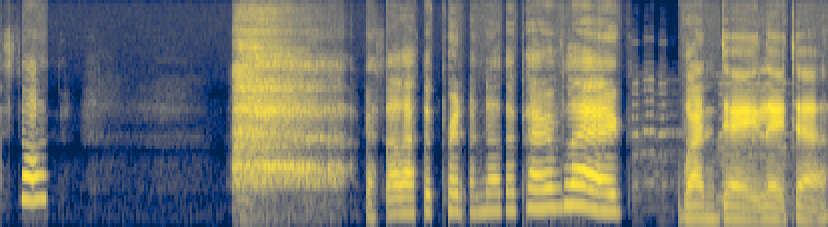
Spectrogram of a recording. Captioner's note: sighs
